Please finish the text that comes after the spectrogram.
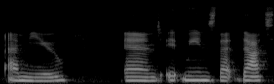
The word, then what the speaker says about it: mu: of your graph is it's a Greek symbol it's pronounced mu mu and it means that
